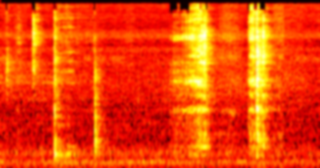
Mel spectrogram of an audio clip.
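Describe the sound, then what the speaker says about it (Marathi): A strip of saree border being cut, heard as a few separate rasping, scraping strokes at an uneven pace, close by and moderately loud with quiet gaps between them. "ते आपण कट करून घेणार आहोत दीड ते दोन इंचाची पट्टी"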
